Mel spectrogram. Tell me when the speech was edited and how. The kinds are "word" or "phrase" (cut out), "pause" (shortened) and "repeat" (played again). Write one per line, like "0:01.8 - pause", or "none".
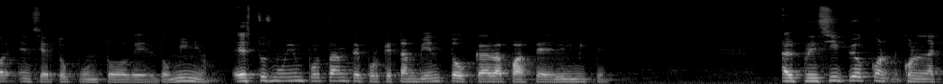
0:02.2 - pause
